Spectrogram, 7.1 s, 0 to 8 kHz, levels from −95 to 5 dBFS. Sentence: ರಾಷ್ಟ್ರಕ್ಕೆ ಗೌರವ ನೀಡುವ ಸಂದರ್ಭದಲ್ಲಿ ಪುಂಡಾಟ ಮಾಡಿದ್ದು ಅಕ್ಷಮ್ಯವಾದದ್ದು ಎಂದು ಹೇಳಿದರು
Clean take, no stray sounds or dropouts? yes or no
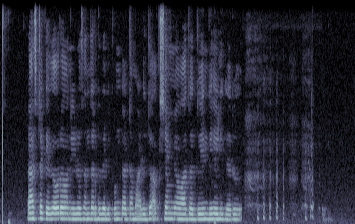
no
